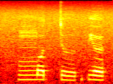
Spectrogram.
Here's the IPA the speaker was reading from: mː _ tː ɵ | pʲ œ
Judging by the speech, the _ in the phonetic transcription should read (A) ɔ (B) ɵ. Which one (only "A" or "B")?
A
